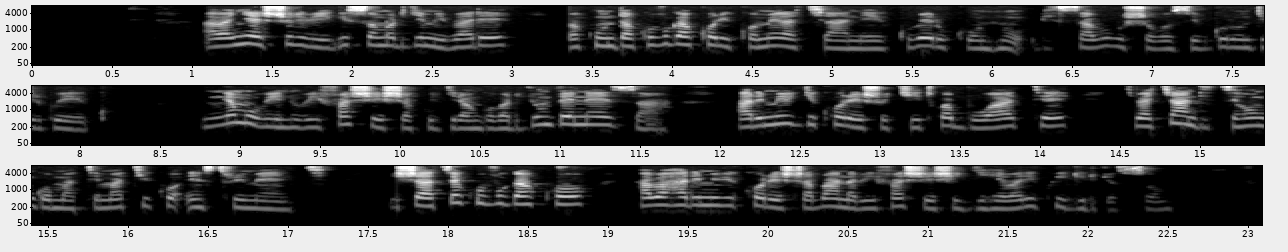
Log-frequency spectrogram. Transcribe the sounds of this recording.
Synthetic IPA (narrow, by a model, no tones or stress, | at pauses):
aβaɲe̞ːʃuːɾiβiɡiso̞mo̞ɾɟimiβaɾe̞ | βakuːndakuvuɡako̞ɾiko̞me̞ɾacaːne̞kuβe̞ːɾukuːn̥uβisaβuβuʃo̞βo̞zibɡuɾuːndiɾɡwe̞ːɡo̞ | imŋe̞muβiːn̥huβifaʃiːʃakuɟiɾaŋɡo̞βaɾɟuːɱve̞ne̞ːza̰ | haɾimiβiɟikʰo̞ɾe̞ːʃo̞ciːtkwabuwate̞ | ciβacaːndit͡se̞ɦo̞ŋɡo̞mate̞matiko̞ʔĩnstɾument | iʃaːt͡se̞kuvuɡakʰo̞ | haβaɦaɾimiβiko̞ɾe̞ːʃaβaːnaβifaʃiːʃiɟiɦe̞βaɾikwiːɡiɾɟo̞so̞mo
